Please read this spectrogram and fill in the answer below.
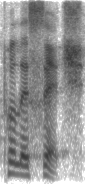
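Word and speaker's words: Pulisic: well and and by the way Hannah it's pronounced pull this sich it's of uh I want to say you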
